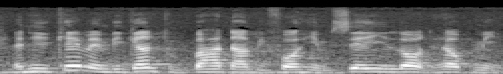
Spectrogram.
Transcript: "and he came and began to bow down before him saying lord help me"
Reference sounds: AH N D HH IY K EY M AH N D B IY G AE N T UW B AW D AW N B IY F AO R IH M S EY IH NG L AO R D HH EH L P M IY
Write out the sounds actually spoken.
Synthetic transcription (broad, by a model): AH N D HH IY K EY M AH N B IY G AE N T UW B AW D AW N B IY F AO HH IH M S EY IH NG L AO D HH EH L P M IY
